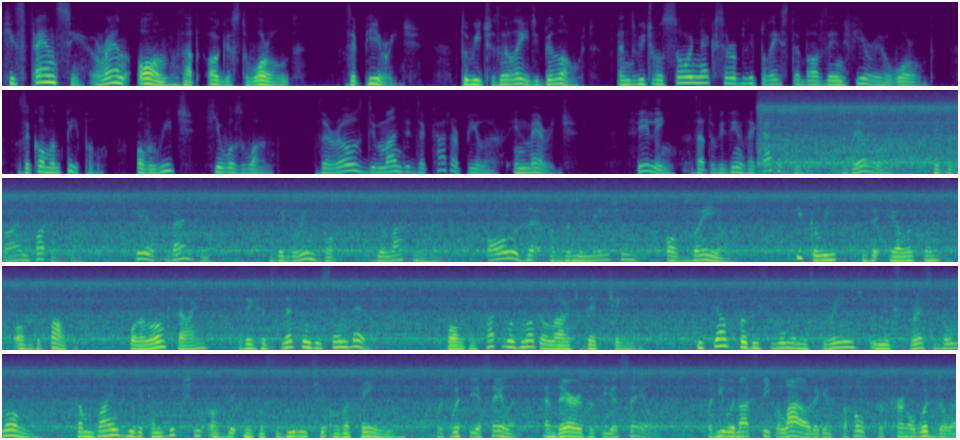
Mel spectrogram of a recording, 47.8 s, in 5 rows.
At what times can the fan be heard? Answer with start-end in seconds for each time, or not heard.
17.1-47.7.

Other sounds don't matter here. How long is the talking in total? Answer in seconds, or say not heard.
48 s.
